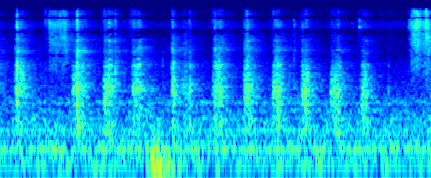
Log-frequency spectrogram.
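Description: Hand-twisted pepper mill grinding peppercorns: an even run of rasping clicks, about four a second.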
